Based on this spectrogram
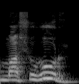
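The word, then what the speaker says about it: مشهور: দেখেন মাশহুরুন লোকটা খুব মাশহুর আমরা তো মাশুর কেউ বলে না বলে কি লোকটি খুব মশহুর মশহুর আসলে কিন্তু শব্দটা কি মাশুর মাশহুর মাশহুর শব্দের অর্থ হচ্ছে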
